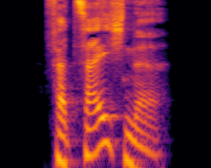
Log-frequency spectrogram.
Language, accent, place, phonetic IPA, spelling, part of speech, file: German, Germany, Berlin, [fɛɐ̯ˈt͡saɪ̯çnə], verzeichne, verb, De-verzeichne.ogg
- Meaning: inflection of verzeichnen: 1. first-person singular present 2. first/third-person singular subjunctive I 3. singular imperative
